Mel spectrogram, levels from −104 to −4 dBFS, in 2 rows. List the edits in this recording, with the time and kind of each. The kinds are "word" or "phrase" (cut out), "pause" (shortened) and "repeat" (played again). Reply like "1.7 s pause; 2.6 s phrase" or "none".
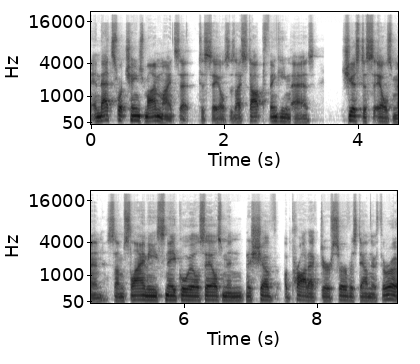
3.0 s word; 3.5 s pause; 6.9 s word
